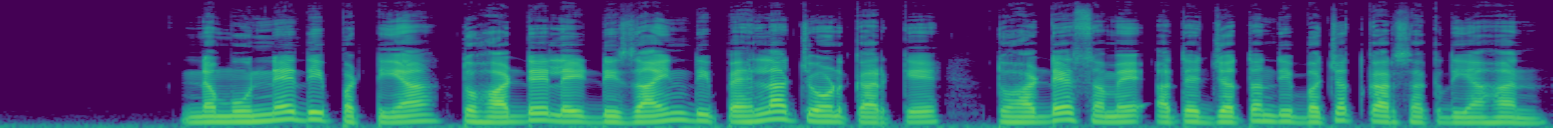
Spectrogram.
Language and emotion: Punjabi, neutral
